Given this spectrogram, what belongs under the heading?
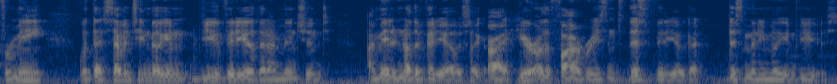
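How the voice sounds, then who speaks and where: A man with a plain, everyday voice, fairly quick pace and ordinary pitch variation. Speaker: social media coach. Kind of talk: live Q&A answer. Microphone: phone near.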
